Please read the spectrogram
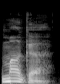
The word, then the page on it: mugger: British English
